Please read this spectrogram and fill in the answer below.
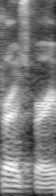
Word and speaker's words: Shrewsbury: charles darwin's home town of shrewsbury yes pronounced rosebury by the way like sometimes rfm you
